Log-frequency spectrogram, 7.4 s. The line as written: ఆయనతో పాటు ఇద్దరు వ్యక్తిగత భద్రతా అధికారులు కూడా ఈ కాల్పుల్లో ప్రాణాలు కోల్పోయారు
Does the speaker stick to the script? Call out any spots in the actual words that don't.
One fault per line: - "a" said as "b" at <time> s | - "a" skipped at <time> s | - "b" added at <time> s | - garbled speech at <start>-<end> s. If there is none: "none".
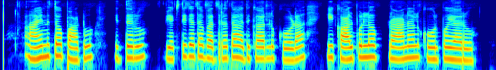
none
